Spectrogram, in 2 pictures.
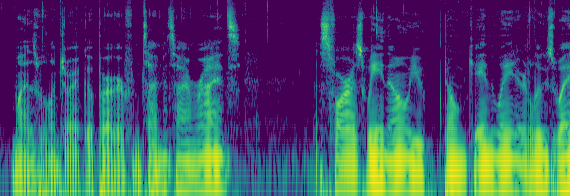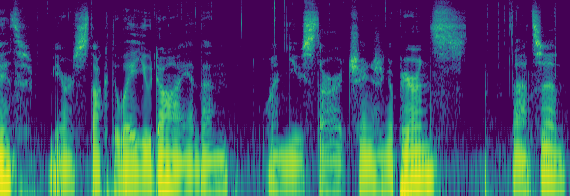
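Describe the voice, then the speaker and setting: A man plays an easygoing demon, centuries old and once human, in an intimate ASMR roleplay. His voice sits low with a heavy creak, and he takes his time. He talks casually and gently, reassuring with a teasing streak. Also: unhurried. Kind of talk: intimate ASMR audio roleplay, addressed to the listener.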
